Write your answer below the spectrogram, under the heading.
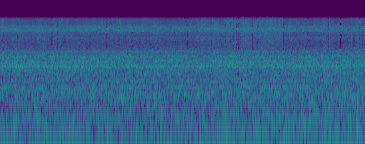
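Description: Steady running noise of a rail maintenance motor car's engine while its loader crane works, with no distinct knocks or changes.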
